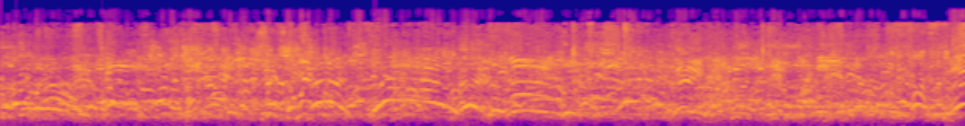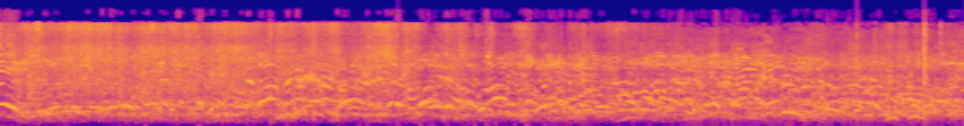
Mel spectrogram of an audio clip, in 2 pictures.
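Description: A large crowd of men shouting and yelling over one another, many voices at once, during a scuffle with riot police. One sudden loud sound stands out about halfway through.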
